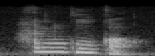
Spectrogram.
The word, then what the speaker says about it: 한국어: 한국어 한국어 라고 읽었어요 왜 그랬냐 하면은 여기 있는 이유 때문이에요 이 은 첫 장으로 올 때 소리가 나지 않잖아요 그래서 앞에 있는 기억이 이용 대신 소리가 납니다 국 어 라는 글자를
